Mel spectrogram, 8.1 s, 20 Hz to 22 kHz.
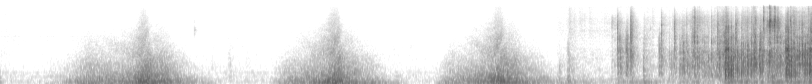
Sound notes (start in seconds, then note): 0.6 whoosh; 6.1 marbles rolling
